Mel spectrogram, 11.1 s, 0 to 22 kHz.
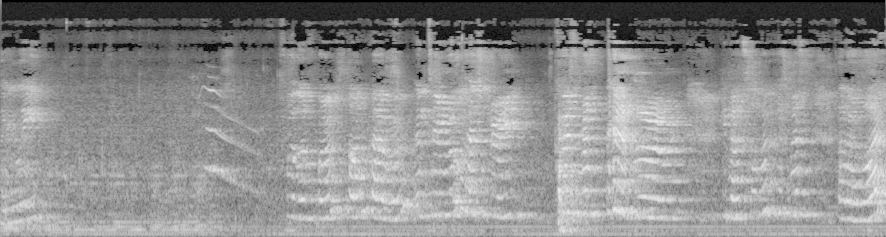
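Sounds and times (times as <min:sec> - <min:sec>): soft background music: 0:00.0 - 0:06.6
high cry falling in pitch: 0:02.5 - 0:03.4.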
